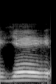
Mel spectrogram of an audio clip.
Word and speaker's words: yea: So you might have been curious about the title of this video and wondering about the yay or nay, because yay is spelled Y-E-A. Yes, it is. It's not Y-A-Y.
